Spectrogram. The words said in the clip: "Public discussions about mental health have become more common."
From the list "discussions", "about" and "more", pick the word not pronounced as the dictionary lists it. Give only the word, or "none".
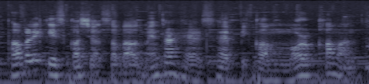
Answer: discussions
